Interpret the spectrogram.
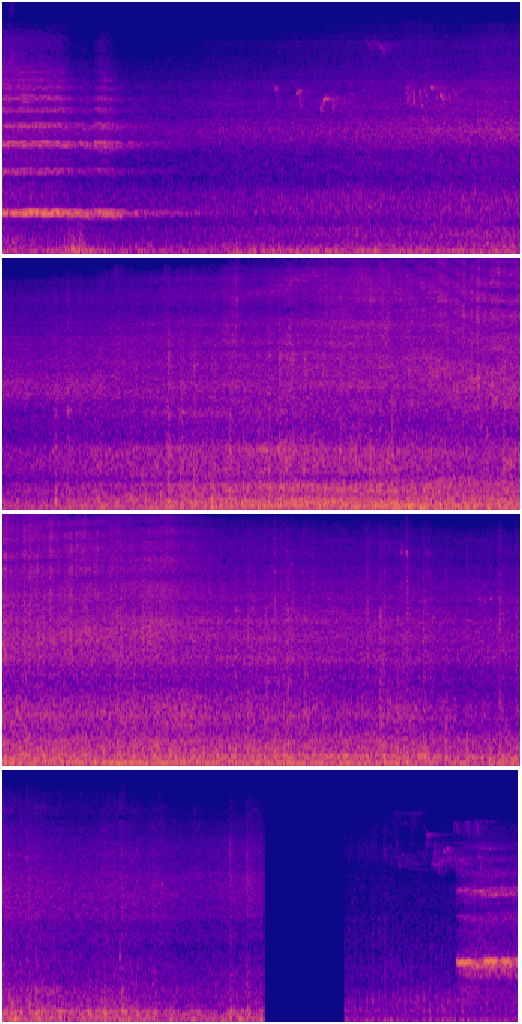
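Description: A locomotive sounds a brief single-note warning signal, then a train runs on the rails with a heavy rumble that builds up and stays loud until it cuts off abruptly near the end. A second, higher-pitched signal begins just before the end.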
